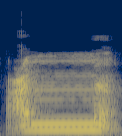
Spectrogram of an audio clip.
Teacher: دیکھیں میم مشدد ہے، میں نے آپ کو بتایا نون مشدد اور میم مشدد پہ غنہ کرتے ہیں تو یہاں پہ غنہ کریں گے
